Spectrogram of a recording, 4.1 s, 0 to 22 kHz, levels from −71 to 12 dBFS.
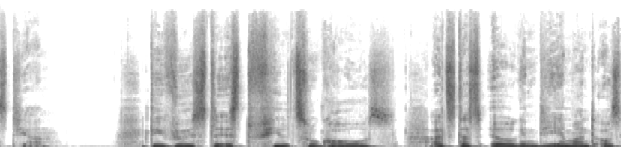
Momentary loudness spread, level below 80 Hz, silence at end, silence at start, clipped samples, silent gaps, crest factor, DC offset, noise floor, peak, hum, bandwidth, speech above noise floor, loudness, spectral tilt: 12 LU; -42 dBFS; 0 s; 0 s; under 0.1%; none; 16 dB; under 0.1%; -40 dBFS; 0 dBFS; none; over 20 kHz; 24 dB; -16 LUFS; -5 dB/octave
